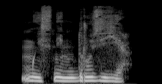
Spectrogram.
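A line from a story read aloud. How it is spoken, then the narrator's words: Grumbling. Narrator (Russian): проворчала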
